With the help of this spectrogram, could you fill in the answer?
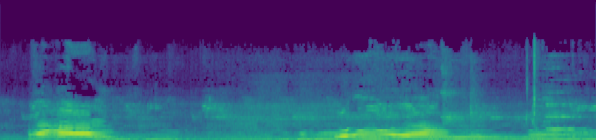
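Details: Angry cats growl at each other, trading long, wavering yowls and moans that rise and fall in pitch, very loud and scary.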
